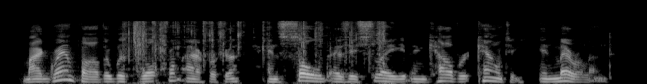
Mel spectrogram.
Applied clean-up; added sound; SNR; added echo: classical method spectral subtraction.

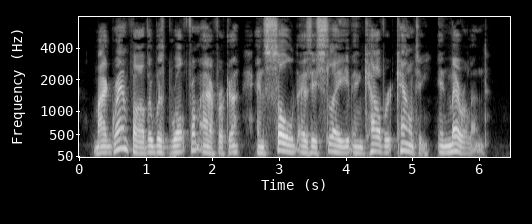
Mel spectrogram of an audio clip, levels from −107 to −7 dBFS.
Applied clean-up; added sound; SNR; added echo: none; none; none; none.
